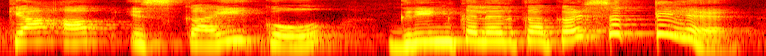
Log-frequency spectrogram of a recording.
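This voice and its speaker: Lady doing a smart confident little boy in a kids story, high swoopy voice, explains stuff slowly. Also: sing-song, exaggerated voice. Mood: challenging questions. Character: clever, confident young boy giving simple advice.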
